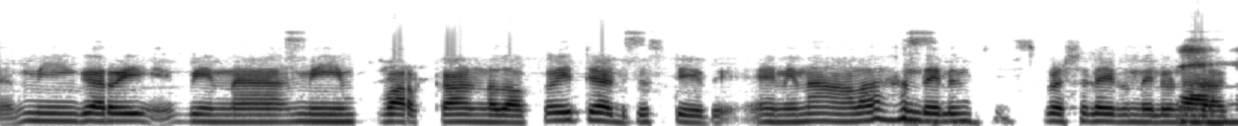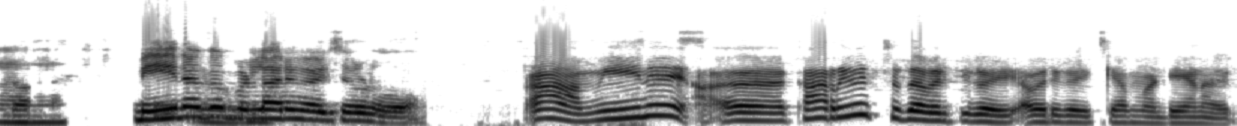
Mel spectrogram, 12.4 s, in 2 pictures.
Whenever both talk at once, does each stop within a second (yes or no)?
no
